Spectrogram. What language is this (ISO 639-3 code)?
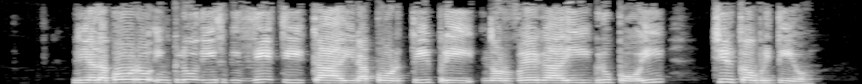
epo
